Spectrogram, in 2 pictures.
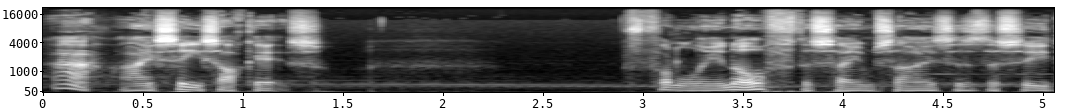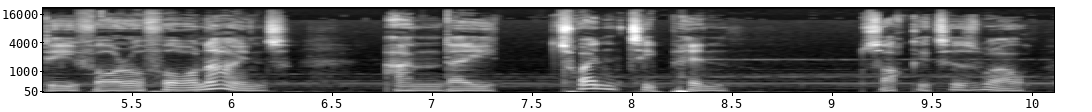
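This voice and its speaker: A man's voice: lowish voice, expressive, measured pace, a little mellow, soft background music. A man hosting a hobby electronics video, giving casual, matter-of-fact commentary as he thinks aloud while handling and testing things.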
